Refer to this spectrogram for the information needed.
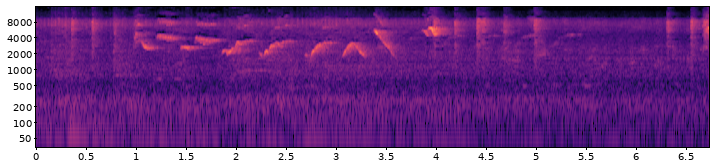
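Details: Contest-ready white-rumped shama singing varied whistled phrases: looping rising and falling notes, a few sharp upslurred whistles and scattered high clicks, with steady low background noise throughout.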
